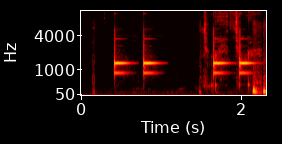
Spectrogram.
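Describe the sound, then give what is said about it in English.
Touch-tone beeps as a phone number is dialed, several short steady tones in a row, the later ones overlapped by background voices and noise. “This is the phone number that is listed on your drunk tailgate picture.”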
